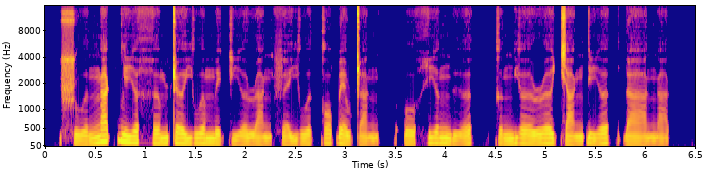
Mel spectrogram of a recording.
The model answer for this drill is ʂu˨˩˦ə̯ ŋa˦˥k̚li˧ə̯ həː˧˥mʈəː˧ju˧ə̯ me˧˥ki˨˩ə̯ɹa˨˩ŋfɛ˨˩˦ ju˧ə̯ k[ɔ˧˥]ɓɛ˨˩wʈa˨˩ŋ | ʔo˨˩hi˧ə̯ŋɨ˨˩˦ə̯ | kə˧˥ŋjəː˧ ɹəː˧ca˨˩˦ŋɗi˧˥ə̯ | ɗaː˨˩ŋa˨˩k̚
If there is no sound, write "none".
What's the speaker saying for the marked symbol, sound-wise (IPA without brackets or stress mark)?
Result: ɔ˧˥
